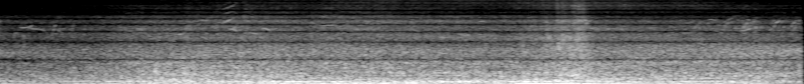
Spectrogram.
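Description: Steady hum of vehicle engines and traffic with a low, even drone, swelling a little about five seconds in as a vehicle passes close.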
